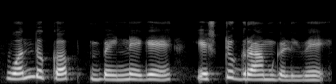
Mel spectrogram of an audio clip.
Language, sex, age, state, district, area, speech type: Kannada, female, 30-45, Karnataka, Mandya, rural, read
